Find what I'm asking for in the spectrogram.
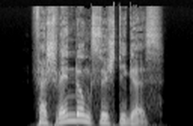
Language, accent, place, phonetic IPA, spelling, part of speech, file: German, Germany, Berlin, [fɛɐ̯ˈʃvɛndʊŋsˌzʏçtɪɡəs], verschwendungssüchtiges, adjective, De-verschwendungssüchtiges.ogg
- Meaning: strong/mixed nominative/accusative neuter singular of verschwendungssüchtig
